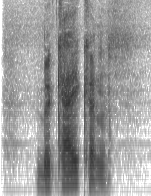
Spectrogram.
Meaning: to look at, to view
- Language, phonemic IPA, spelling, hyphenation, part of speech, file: Dutch, /bəˈkɛi̯kə(n)/, bekijken, be‧kij‧ken, verb, Nl-bekijken.ogg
